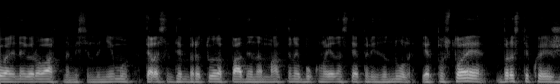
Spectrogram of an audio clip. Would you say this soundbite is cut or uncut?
cut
